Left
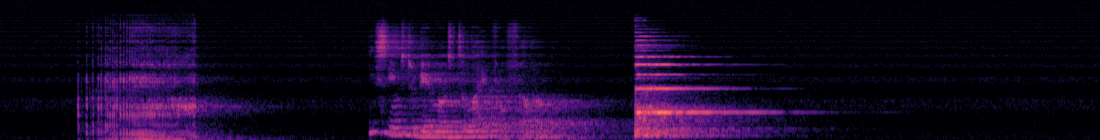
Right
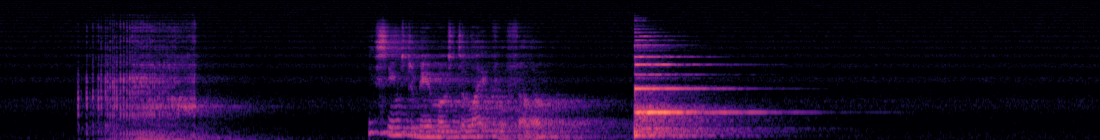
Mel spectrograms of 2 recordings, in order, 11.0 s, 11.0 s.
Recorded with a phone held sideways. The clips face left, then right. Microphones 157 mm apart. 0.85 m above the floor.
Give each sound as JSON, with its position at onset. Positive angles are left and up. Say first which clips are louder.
{"t": 0.8, "sound": "a zipper", "louder": "left 4 dB", "side_deg": 30, "distance_m": 0.9}
{"t": 3.7, "sound": "a man speaking", "louder": "right 1 dB", "side_deg": -55, "distance_m": 3.5}
{"t": 6.3, "sound": "a guitar", "louder": "right 4 dB", "side_deg": -85, "distance_m": 9.0}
